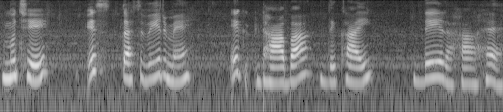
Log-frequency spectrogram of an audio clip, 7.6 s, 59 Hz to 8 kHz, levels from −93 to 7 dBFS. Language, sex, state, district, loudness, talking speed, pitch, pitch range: Hindi, female, Madhya Pradesh, Dhar, -17 LUFS, 80 wpm, 240 Hz, 220-265 Hz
